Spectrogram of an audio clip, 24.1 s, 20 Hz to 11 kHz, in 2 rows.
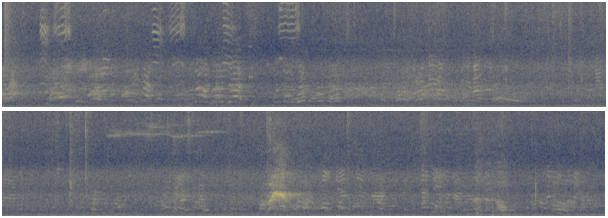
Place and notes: Fuxing Park, Beitou District, Taipei City - play
Beitou District, Taipei City, Taiwan, 5 October 2012, 16:37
